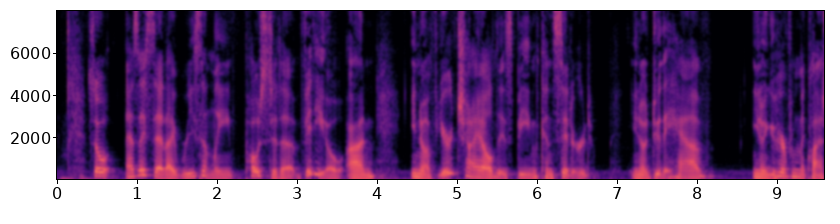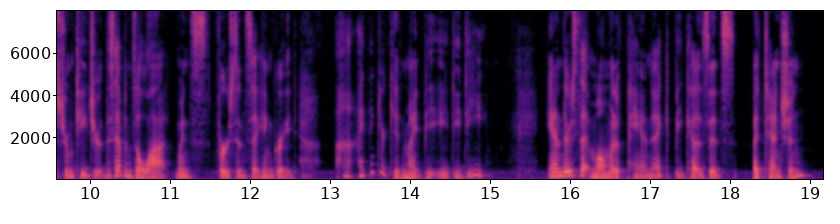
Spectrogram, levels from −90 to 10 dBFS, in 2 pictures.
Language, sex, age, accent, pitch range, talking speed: English, female, 50-69, American, 135-185 Hz, 175 wpm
